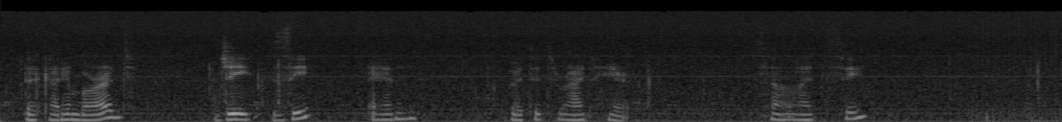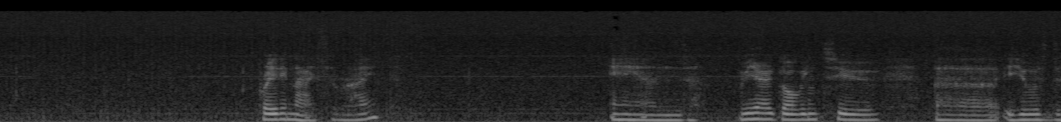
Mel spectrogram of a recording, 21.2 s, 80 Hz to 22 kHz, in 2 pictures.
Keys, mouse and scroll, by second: 0.0 click, 0.9 scroll up 3, 2.1 g, 4.8 scroll down 4, 5.1 middle click, 6.3 KP_0, 6.9 scroll down 2, 7.1-8.1 scroll up 8, 8.3-8.9 scroll down 2, 9.3 click, 11.5 scroll up 1, 12.7-13.1 scroll down 4, 13.1 scroll up 2.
